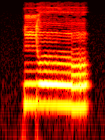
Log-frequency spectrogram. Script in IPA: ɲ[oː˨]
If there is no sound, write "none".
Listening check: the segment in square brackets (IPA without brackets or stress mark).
oː˨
